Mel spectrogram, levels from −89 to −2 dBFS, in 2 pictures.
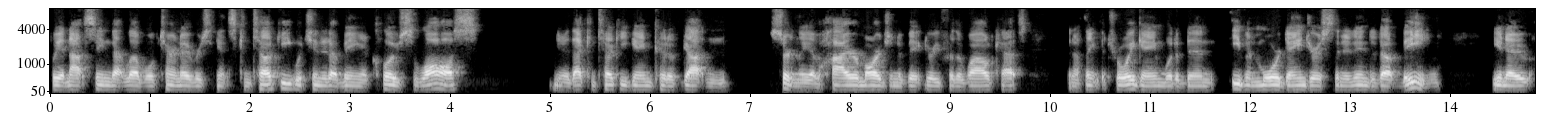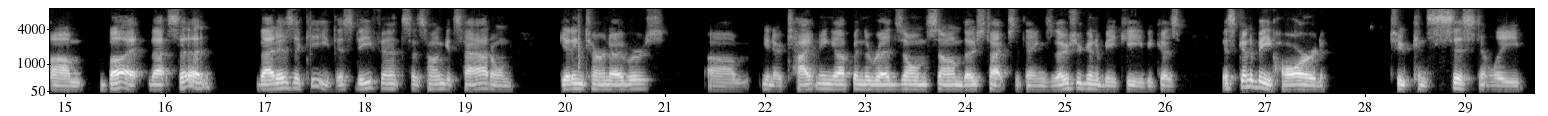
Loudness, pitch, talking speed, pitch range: -19 LUFS, 110 Hz, 200 wpm, 100-115 Hz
